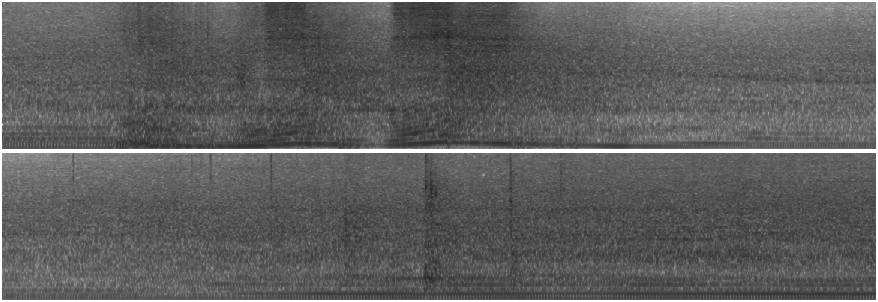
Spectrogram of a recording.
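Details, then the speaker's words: Lowered Mazda Miata with good oil pressure: two quick clean revs rise and fall smoothly, then a steady, even idle; the engine purrs and is quieter than many Miata motors, so it sounds healthy. "wow look at that just purrs the engine's really quiet i've heard a lot noisier miata motors than this thing"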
